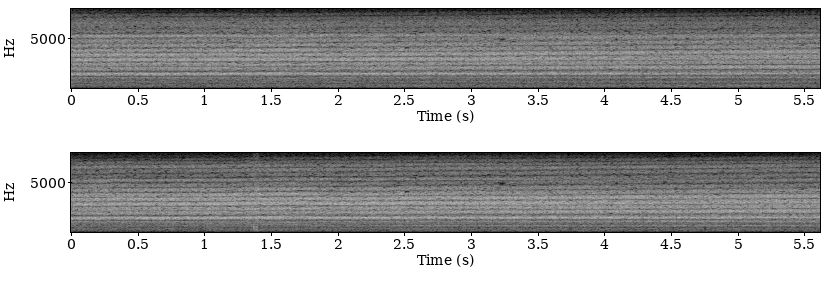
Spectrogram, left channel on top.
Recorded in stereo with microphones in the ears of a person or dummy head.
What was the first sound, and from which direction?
A drone, 20° right (ahead or behind).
